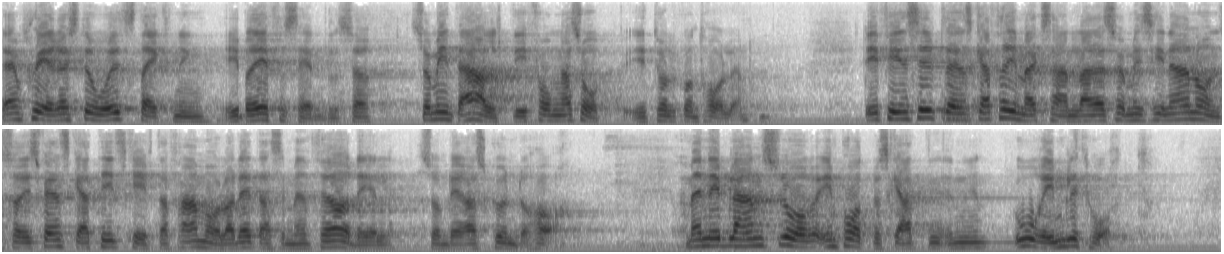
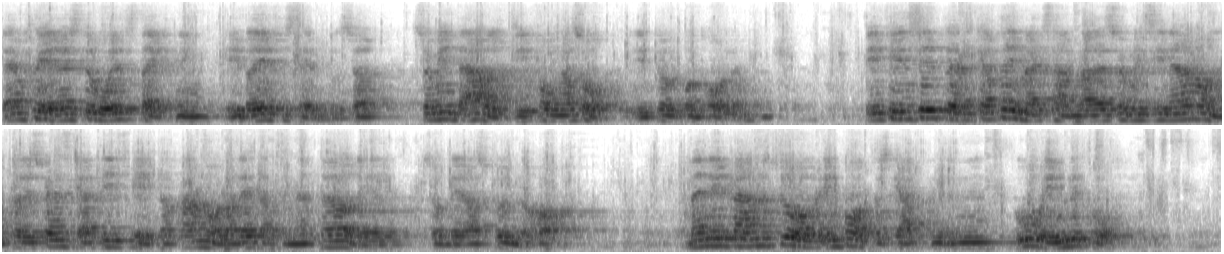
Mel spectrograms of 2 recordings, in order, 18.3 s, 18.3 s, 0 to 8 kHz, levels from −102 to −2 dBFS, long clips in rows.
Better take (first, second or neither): first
